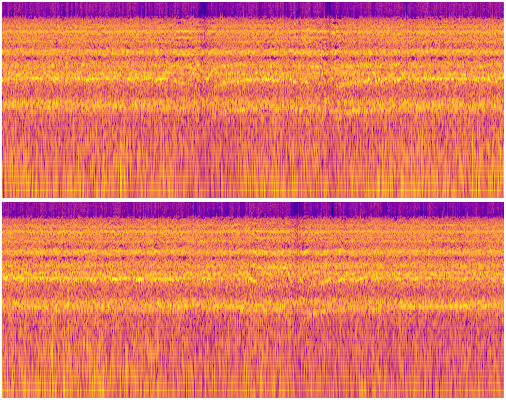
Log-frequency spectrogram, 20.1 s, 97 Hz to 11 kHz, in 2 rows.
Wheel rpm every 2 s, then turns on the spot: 230, 230, 210, 210, 230, 230, 230, 220, 210, 230.
none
